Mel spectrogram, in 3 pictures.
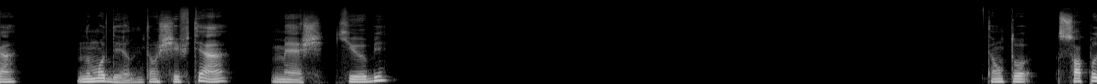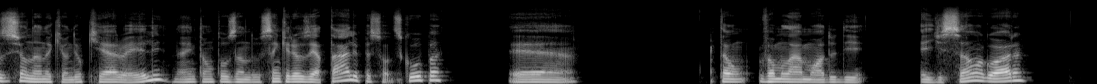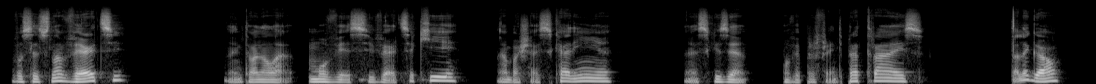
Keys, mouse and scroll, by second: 0.9 click, 1.4 shift+a, 3.5 click, 4.3 s, 5.8 click, 6.7 s, 8.3 click, 9.4-10.9 drag, 10.9 middle click, 11.0-11.4 scroll up 3, 11.4-11.8 middle drag, 11.8 scroll down 1, 12.8 click, 15.3-16.3 drag, 16.8-18.1 middle drag, 18.1 scroll up 1, 18.4-20.6 middle drag, 20.6 Tab, 27.8 middle click, 28.1 click, 28.9-30.4 drag, 30.4-32.4 middle drag, 32.4-32.9 scroll down 1.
